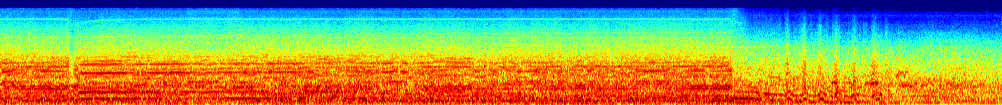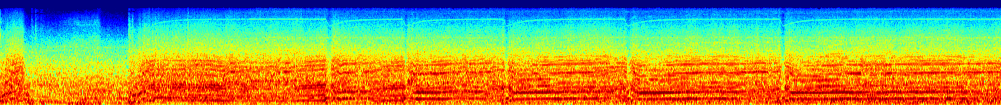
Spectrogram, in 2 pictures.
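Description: A racing car engine screams at high revs, drops low while slowing for a corner, then climbs again through quick gear changes.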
